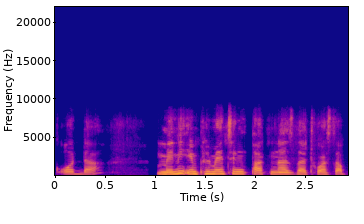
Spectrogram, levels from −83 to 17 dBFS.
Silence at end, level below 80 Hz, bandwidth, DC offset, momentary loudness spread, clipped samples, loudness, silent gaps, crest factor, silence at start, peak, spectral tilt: 0.05 s; -80 dBFS; 9 kHz; under 0.1%; 10 LU; under 0.1%; -15 LUFS; none; 14 dB; 0.05 s; 0 dBFS; -4 dB/octave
